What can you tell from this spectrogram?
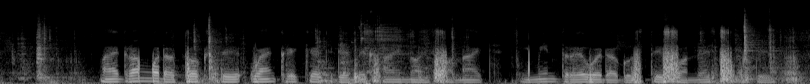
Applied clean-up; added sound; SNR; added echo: none; Door; 10 dB; none.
